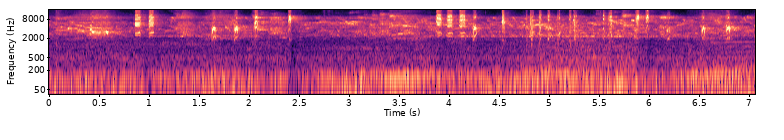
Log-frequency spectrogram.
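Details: Olive-backed sunbird song played as a lure to make kept birds sing: scattered very high squeaks and quick ticking chirps, grouped in short rapid bursts with slight hiss between.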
